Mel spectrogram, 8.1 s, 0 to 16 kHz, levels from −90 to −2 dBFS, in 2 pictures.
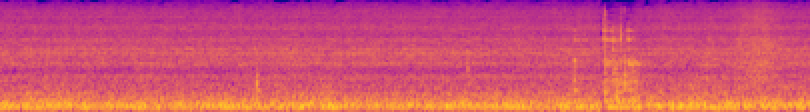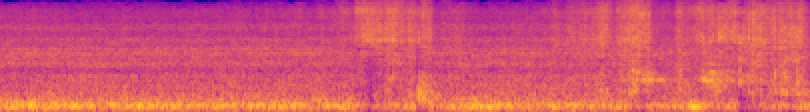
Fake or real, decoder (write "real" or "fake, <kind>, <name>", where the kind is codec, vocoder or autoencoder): real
